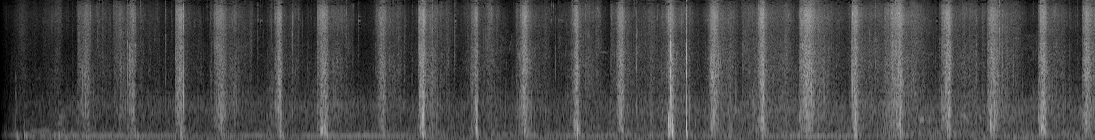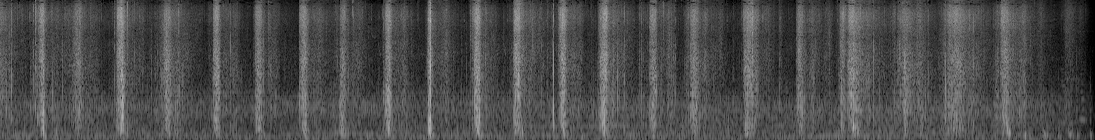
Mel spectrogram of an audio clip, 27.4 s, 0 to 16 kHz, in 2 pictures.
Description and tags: Footsteps in forest close
Recorded using a Zoom H4N the sound of boots walking through a dry wooded area with dry leaves underfoot. even and mid paced
boots, close, footsteps, leaves, walk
